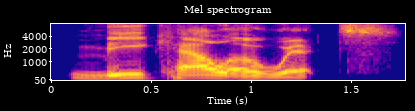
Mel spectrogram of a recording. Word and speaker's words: Michalowicz: been saying it wrong it's me cala wits know that you nailed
